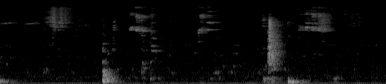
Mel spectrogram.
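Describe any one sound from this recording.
A wooden ruler knocks softly against a table.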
